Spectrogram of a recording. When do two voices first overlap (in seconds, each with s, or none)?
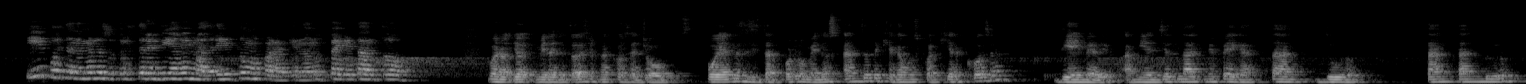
none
